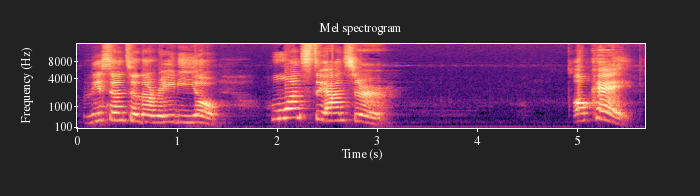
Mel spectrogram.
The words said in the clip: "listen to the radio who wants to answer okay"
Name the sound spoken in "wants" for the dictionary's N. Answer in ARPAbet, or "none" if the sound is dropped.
N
